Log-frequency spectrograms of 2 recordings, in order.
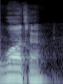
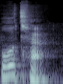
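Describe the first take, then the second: First: It is said in an American accent. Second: It is said in a British accent. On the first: "In American English, you'll hear" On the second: "in British English, you'll hear"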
